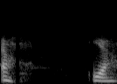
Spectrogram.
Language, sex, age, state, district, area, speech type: Malayalam, female, 18-30, Kerala, Wayanad, rural, conversation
